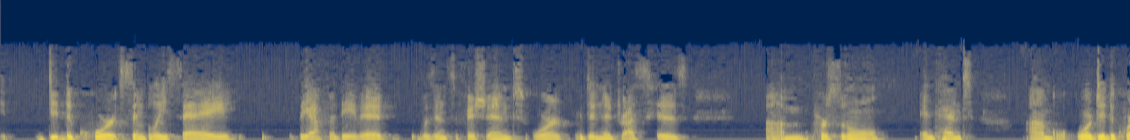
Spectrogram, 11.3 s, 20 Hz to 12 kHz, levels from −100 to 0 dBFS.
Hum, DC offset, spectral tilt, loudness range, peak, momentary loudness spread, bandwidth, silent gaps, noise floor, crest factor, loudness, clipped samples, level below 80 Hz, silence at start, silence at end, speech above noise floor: none; 0.7%; -7 dB/octave; 3 LU; 0 dBFS; 10 LU; 7.6 kHz; none; -55 dBFS; 16 dB; -17 LUFS; under 0.1%; -58 dBFS; 0 s; 0 s; 39 dB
